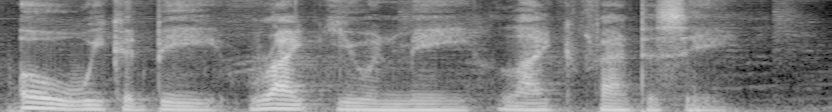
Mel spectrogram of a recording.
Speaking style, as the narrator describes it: Over the rumble of the engine, Otto heard someone say

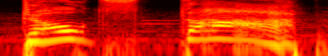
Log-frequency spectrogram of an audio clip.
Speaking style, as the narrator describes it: screamed

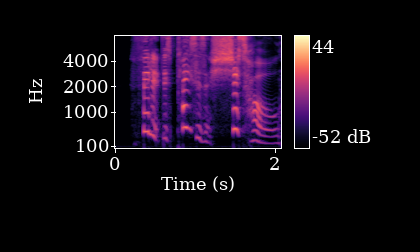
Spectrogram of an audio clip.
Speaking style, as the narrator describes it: I exclaimed

